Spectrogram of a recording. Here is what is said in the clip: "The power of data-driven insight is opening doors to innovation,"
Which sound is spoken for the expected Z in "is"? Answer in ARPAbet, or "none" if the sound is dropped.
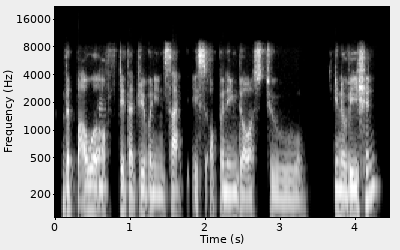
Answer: S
